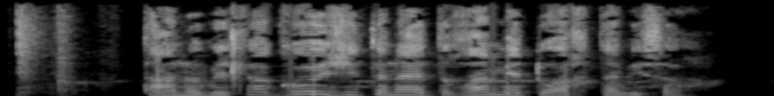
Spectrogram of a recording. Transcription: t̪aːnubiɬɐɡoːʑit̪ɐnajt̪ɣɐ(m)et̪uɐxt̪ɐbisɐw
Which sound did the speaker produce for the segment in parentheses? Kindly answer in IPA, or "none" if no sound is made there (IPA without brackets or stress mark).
m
